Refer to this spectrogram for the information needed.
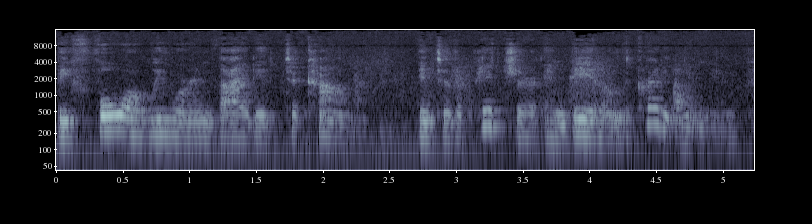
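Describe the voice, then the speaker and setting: Over noticeable background noise, a woman with a very deep, low pitch and an American accent talks at a moderate pace with ordinary pitch variation. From Texas, United States. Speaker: credit union president and CEO. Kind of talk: interview answer, oral history.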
